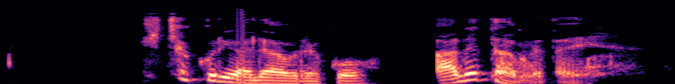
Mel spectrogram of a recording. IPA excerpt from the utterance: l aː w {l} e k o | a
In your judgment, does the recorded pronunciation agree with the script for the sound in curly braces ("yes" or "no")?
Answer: no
